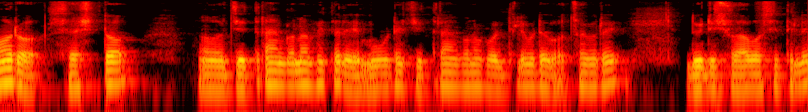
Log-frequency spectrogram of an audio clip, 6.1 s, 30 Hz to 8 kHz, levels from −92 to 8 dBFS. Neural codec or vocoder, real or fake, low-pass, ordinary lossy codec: none; real; 7.2 kHz; AAC, 32 kbps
